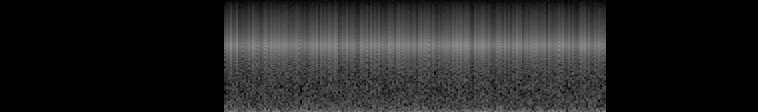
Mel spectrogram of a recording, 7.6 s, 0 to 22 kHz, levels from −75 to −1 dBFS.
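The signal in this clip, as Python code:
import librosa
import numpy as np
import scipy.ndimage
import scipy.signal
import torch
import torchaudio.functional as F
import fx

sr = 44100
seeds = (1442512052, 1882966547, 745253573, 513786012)

y = fx.rain(sr, seeds[0], length_s=3.81, drops_per_s=170.0, hz=4100.0, bed_db=-14.5)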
